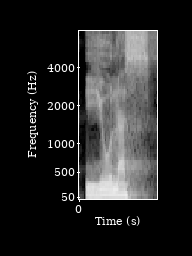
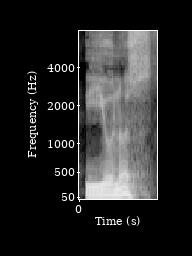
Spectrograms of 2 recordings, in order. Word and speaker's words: یونس: ہضم۔ نواں لفظ ہے یونس۔ یہ غلط تلفظ ہے، درست تلفظ ہے یونس۔ دوبارہ سنیے، یونس۔ بچوں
